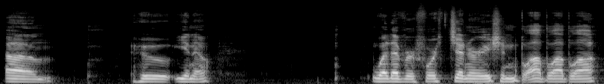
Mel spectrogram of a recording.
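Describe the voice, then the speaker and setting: A man's voice: medium pitch, little pitch movement, slow. A man co-hosting a podcast in casual chat, rambling with frequent restarts and filler words. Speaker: podcast co-host.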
